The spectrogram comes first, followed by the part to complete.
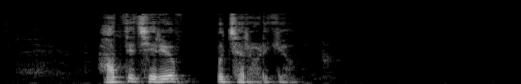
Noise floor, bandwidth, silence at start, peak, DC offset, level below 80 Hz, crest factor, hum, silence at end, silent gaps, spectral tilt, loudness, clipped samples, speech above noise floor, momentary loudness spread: -76 dBFS; 11.5 kHz; 1 s; -6 dBFS; under 0.1%; -58 dBFS; 24 dB; none; 2.25 s; none; -3.5 dB/octave; -23 LUFS; under 0.1%; 52 dB; 19 LU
